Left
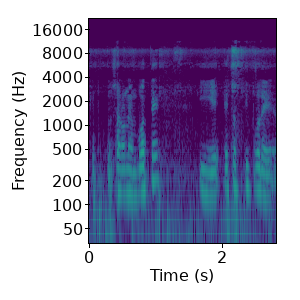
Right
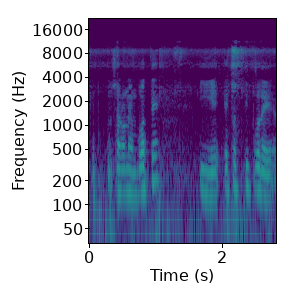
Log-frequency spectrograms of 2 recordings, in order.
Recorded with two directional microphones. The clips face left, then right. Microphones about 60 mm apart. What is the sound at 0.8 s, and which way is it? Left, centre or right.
Speech, centre.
